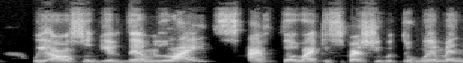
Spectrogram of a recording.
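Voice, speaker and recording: Loud and very fast, a woman with an American accent talks in a bright, sharp tone with fairly even intonation, the sound dry and close with no echo. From Compton, Los Angeles, US. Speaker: founder of homeless charity. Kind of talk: interview.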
